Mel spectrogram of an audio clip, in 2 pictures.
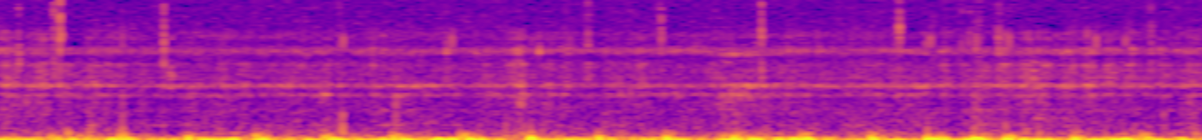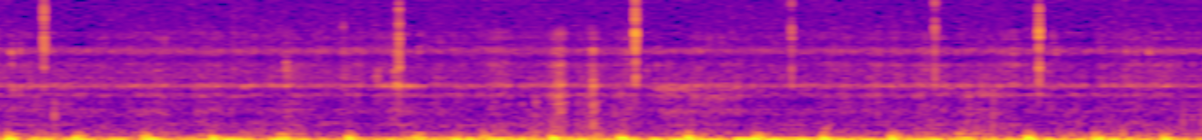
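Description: A bicycle's frame and chain clatter over bumps.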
